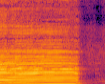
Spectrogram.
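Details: Cow mooing: one loud, steady, low droning moo held for about one and a half seconds with rich harmonics, ending abruptly and followed by quiet.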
